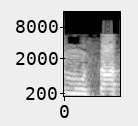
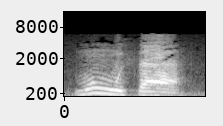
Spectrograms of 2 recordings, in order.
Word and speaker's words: موسا: خوب دقت کنید در کلمه صالحین که با صاد نوشته میشه به خاطر استعلاء و اسباق حرف صاد صدای اون خیلی درشت شنیده میشه. صالحین، صالحین. اما در کلمه موسا توجه کنید حرف سین به خاطر داشتن صفات استفال و انفتاح با صدای ظریف‌تری تلفظ میشه. س، موسا، موسا. حالا دو مرتبه مقایسه میکنیم. ص، صالحین، صالحین. س، موسا، ص و س. پس صدای حرف صاد درشتر از صدای حرف سین هست.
